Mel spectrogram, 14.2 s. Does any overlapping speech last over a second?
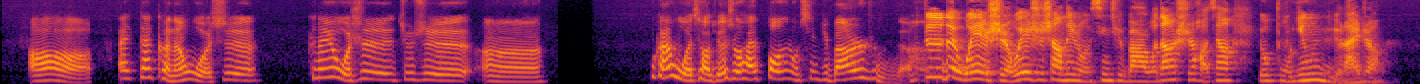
No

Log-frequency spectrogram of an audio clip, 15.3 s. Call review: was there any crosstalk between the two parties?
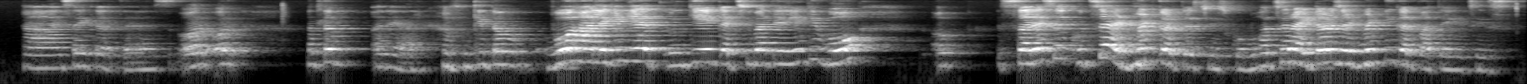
No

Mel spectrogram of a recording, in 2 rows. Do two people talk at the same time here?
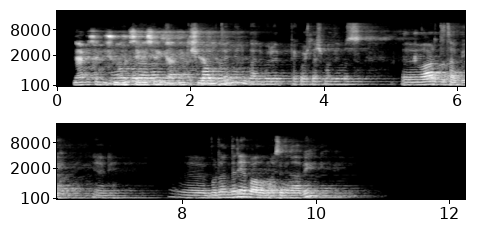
Yes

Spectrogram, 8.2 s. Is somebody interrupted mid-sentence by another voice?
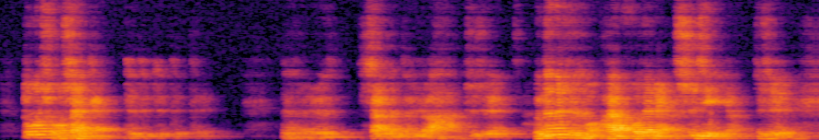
No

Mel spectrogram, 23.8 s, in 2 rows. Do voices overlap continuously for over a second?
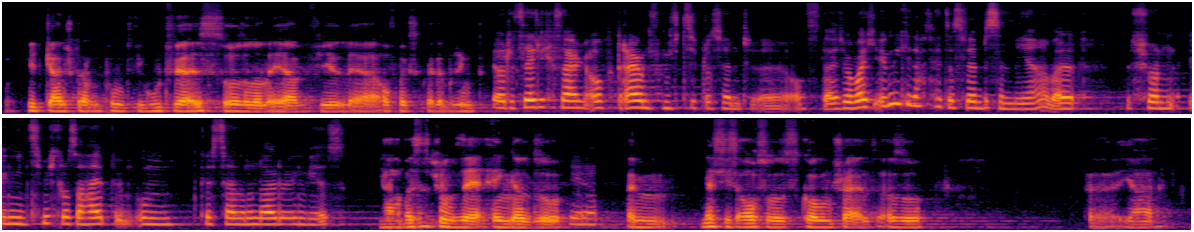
No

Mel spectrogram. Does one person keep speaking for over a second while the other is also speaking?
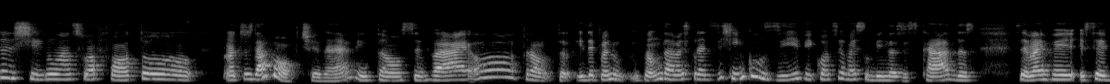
No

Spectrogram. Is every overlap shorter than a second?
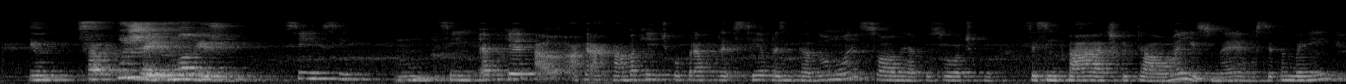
Yes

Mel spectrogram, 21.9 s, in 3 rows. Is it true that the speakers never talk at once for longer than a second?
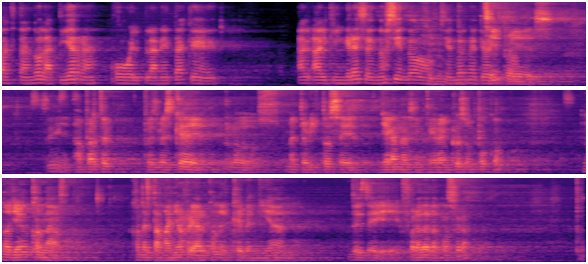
Yes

